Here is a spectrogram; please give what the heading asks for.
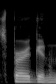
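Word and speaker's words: Spergon: Could have had Spurgeon win, but they passed on him. All right. Is it a hard G in Spurgeon? No.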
